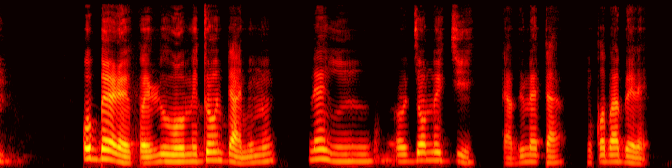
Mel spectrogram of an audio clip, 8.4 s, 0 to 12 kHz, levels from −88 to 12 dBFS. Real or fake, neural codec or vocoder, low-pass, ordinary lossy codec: fake; codec, 44.1 kHz, 1.7 kbps, Pupu-Codec; 10.8 kHz; none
